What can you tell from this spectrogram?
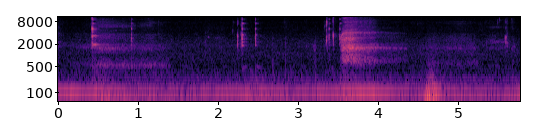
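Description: Metal spoon clinking and scraping against a ceramic soup bowl a few times as soup is spooned up, with two short breathy slurps, the louder one just over halfway through.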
